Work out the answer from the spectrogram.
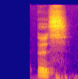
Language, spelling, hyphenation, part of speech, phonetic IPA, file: Bashkir, өс, өс, numeral, [ʏ̞s], Ba-өс.ogg
- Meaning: three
